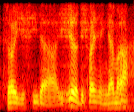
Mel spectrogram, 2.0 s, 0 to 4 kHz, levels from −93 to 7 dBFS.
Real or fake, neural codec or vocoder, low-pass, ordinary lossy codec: fake; codec, 16 kHz in and 24 kHz out, 0.4 kbps, LongCat-Audio-Codec, fine tuned four codebook decoder; 3.6 kHz; none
